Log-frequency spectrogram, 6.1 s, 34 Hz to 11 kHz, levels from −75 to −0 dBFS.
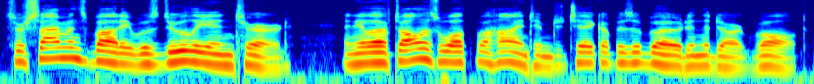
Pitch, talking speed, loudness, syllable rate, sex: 145 Hz, 225 wpm, -16 LUFS, 5.5 syllables/s, male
